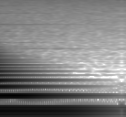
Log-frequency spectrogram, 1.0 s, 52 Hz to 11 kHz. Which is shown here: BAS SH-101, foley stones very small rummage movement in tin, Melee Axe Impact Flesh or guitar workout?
BAS SH-101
